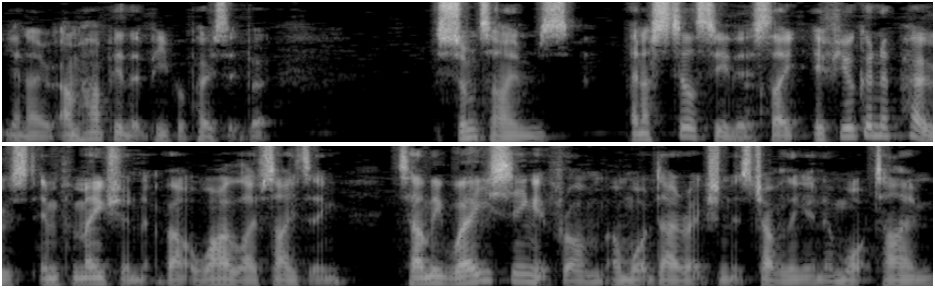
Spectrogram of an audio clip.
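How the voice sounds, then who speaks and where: A man with an English accent, fairly low pitch and lively intonation, on a very clean recording with a silent background. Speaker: friend of the host. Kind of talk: casual chat.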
